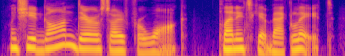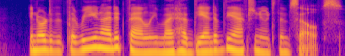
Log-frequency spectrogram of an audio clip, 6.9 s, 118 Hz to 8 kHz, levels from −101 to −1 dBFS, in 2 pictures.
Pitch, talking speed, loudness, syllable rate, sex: 190 Hz, 250 wpm, -19 LUFS, 6.8 syllables/s, female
